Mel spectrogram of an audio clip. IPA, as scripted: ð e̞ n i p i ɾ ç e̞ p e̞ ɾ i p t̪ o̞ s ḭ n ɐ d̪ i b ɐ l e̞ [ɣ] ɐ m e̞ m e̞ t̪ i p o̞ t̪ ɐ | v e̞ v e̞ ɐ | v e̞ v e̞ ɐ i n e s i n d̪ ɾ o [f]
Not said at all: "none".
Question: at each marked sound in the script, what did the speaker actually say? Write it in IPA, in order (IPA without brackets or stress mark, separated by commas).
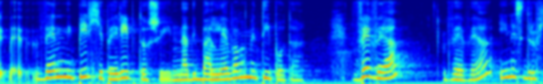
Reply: v, f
